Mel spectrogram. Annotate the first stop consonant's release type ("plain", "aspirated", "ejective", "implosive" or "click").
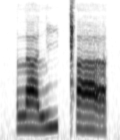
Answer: click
